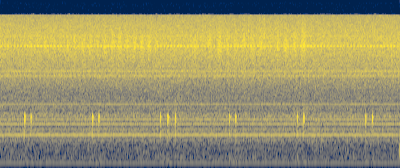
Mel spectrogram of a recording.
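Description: Steady electrical hum with a thin constant whine from the recording setup, broken by faint double ticks about every second and a half.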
